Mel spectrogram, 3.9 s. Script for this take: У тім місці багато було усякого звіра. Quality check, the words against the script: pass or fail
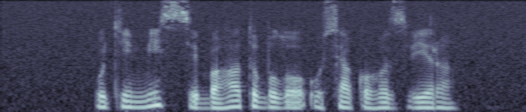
pass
